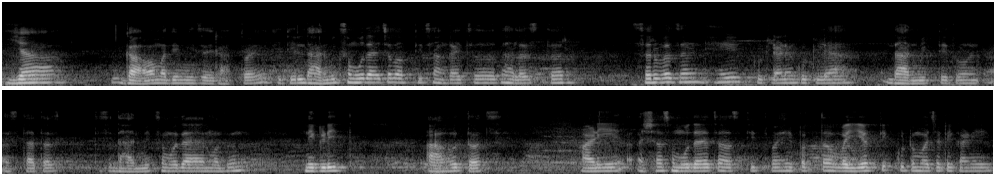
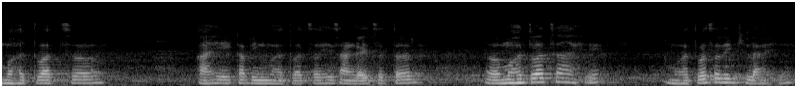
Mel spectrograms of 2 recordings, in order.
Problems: constant background noise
